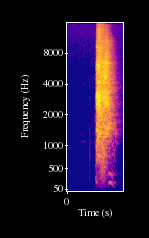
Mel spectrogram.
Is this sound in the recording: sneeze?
yes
